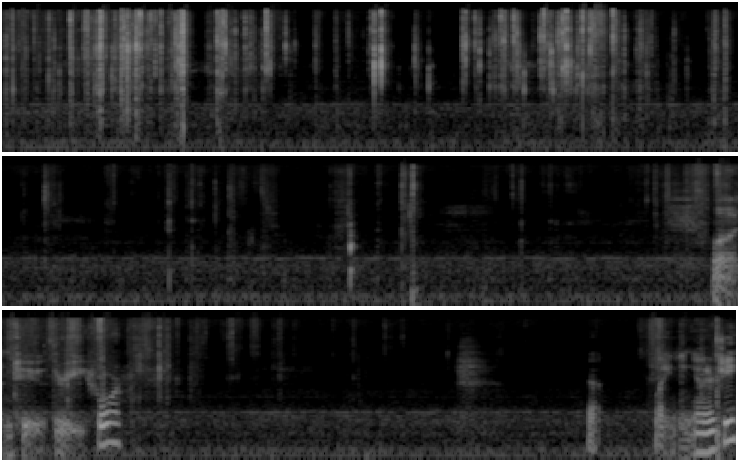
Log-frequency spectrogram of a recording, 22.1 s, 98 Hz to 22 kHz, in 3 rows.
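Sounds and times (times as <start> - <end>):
packaging tearing and crinkling: 0.0 - 7.3.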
